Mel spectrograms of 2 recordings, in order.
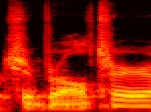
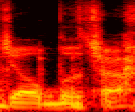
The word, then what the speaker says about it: Gibraltar: time and uh because I can't read or pronounce words and someone was like you mean Gibraltar I was like yeah that's the word not Gilbert yeah that's that's what I meant and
